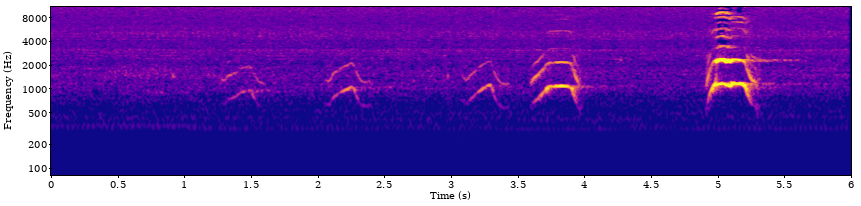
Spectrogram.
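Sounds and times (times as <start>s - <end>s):
Little owl giving short arched mewing calls and yelps: 0.8s - 4.2s, 4.9s - 5.6s.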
